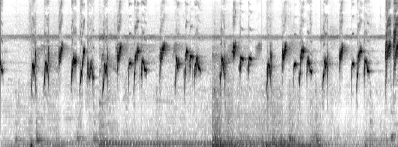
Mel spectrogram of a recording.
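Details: Red-whiskered bulbul singing, a recording meant to stir caged birds into song; a continuous run of short, bright whistled notes, each sliding upward then dipping, repeated at a quick even pace with a faint steady hum.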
